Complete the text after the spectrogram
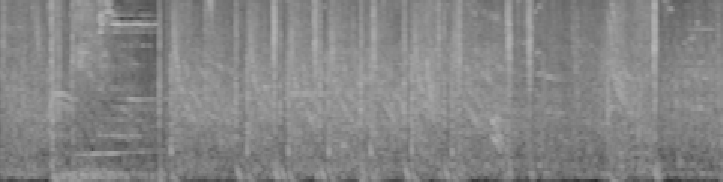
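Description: Blaster shots zap and crack rapidly.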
